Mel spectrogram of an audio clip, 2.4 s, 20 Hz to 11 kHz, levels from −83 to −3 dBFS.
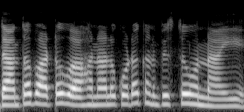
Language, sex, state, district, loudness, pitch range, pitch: Telugu, female, Telangana, Hyderabad, -16 LUFS, 235-280 Hz, 260 Hz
